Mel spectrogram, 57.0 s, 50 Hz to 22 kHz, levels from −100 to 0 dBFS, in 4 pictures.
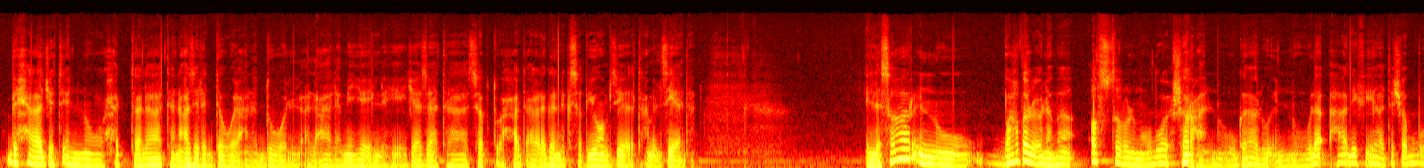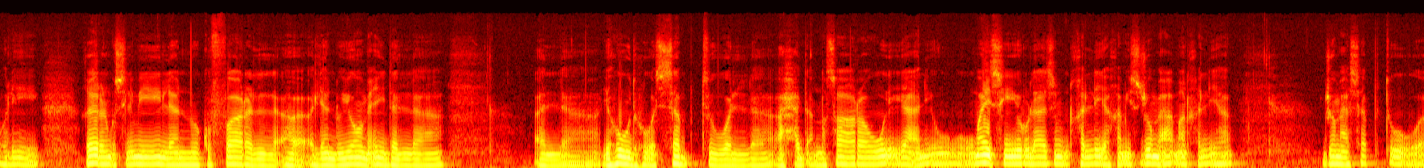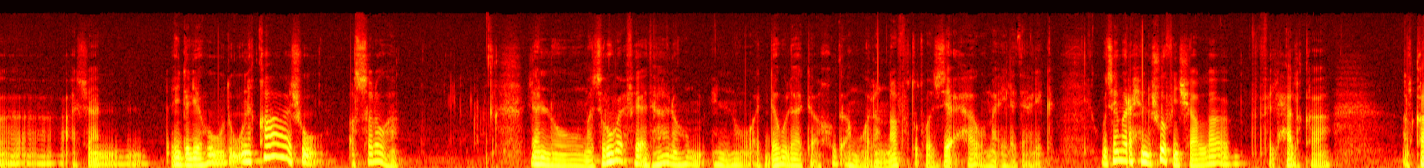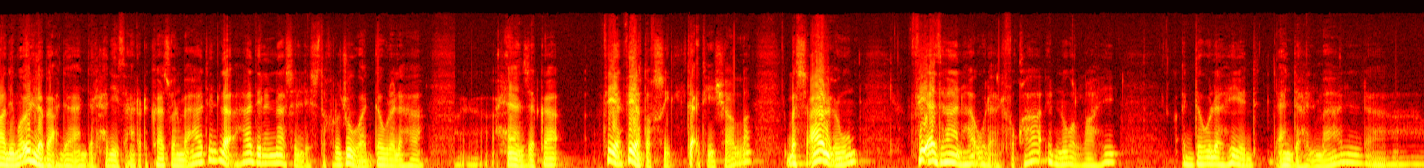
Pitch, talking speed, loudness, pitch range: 110 Hz, 130 wpm, -21 LUFS, 100-130 Hz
